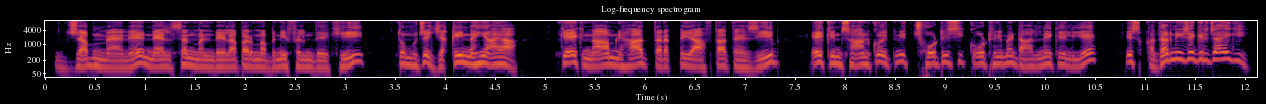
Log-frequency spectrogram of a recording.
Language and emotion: Urdu, disgusted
